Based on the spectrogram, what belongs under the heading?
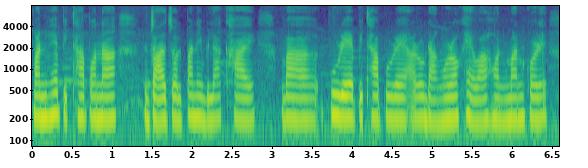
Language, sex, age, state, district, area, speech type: Assamese, female, 30-45, Assam, Dibrugarh, rural, spontaneous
